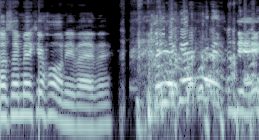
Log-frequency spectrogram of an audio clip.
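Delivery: very high put-on voice swooping up and down. Teasing another speaker about his horns: Austin Powers impression. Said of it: "I gotta do the Austin Powers on you".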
